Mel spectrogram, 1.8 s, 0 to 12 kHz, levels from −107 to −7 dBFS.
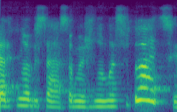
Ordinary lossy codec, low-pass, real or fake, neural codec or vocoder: Opus, 16 kbps; 10.8 kHz; fake; codec, 44.1 kHz, 7.8 kbps, DAC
